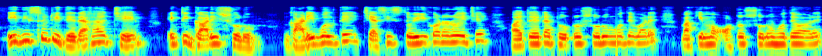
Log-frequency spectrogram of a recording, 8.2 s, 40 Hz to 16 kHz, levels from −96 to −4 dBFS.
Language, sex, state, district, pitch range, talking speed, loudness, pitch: Bengali, male, West Bengal, Jhargram, 155-180 Hz, 210 wpm, -21 LUFS, 165 Hz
